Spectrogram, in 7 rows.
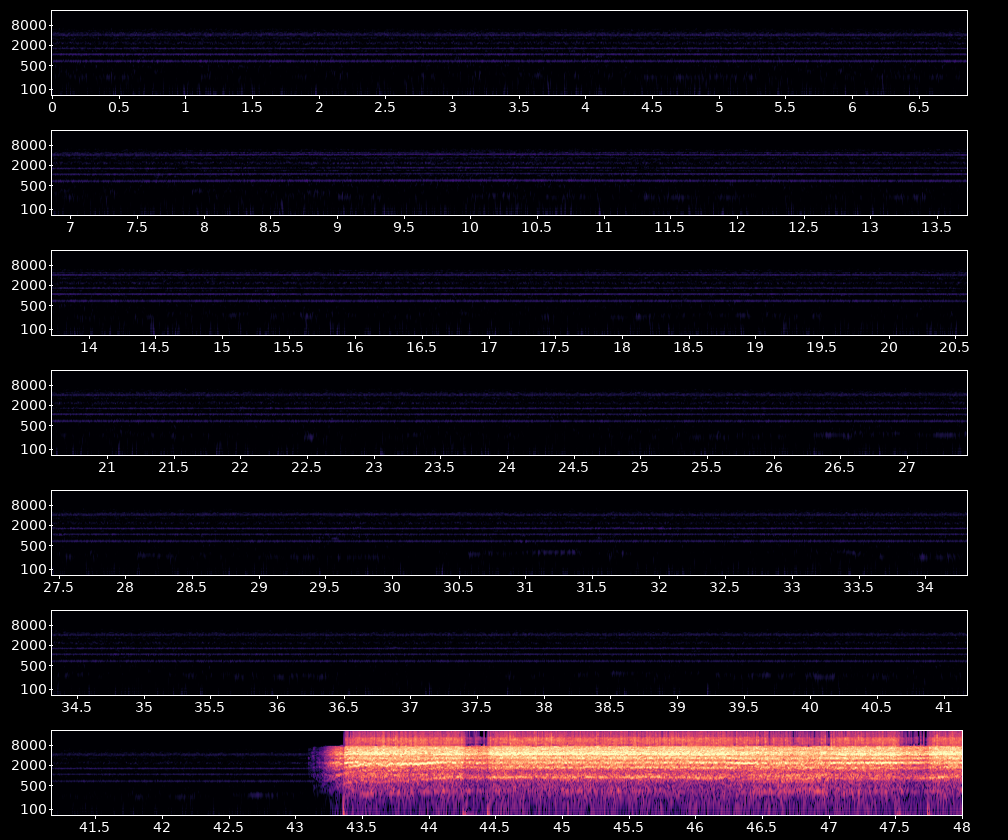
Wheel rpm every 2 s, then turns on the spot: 0, 0, 0, 0, 0, 0, 0, 0, 0, 0, 0, 0, 0, 0, 0, 0, 0, 0, 0, 0, 0, 30, 230, 220.
none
